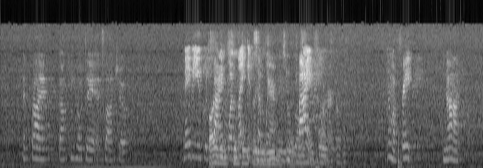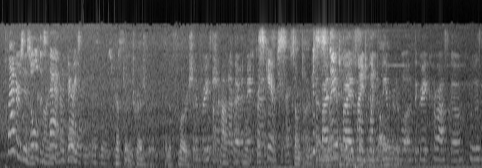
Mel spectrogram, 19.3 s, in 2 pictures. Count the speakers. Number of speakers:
4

